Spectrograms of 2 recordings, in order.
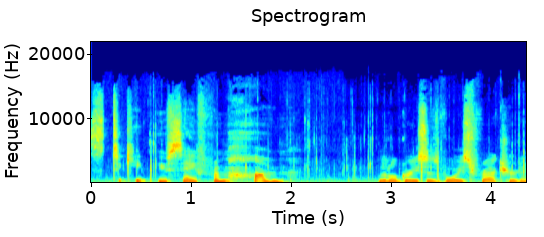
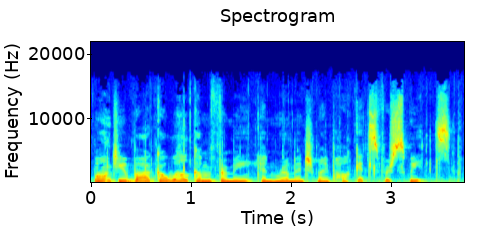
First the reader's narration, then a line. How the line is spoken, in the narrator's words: she pleaded and begged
